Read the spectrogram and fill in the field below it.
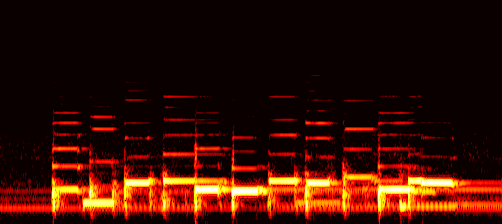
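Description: A clean guitar plays a short melody of about a dozen plucked notes at a steady, moderate pace, each ringing briefly, with no voices.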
